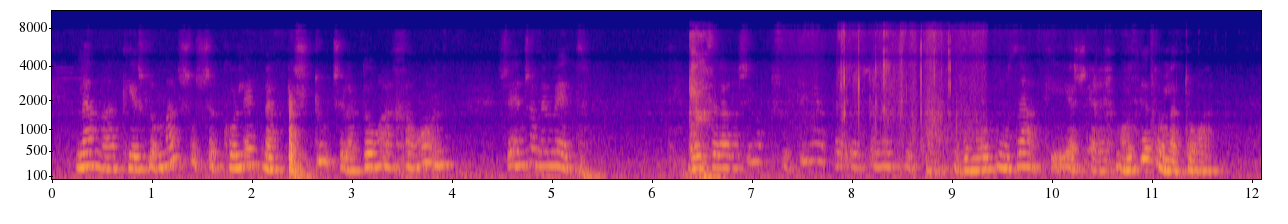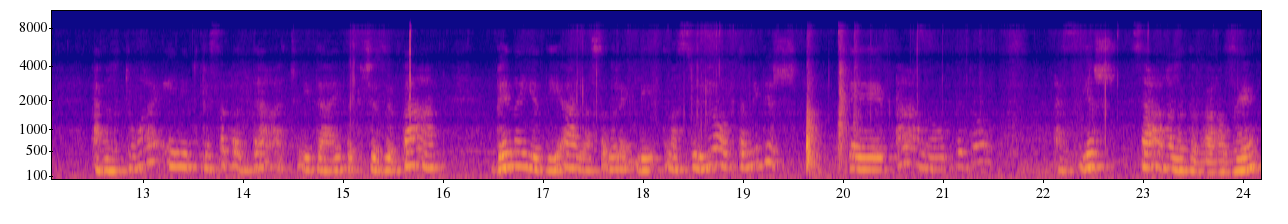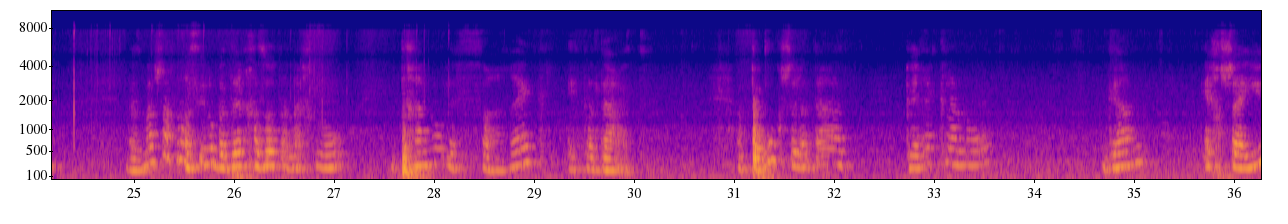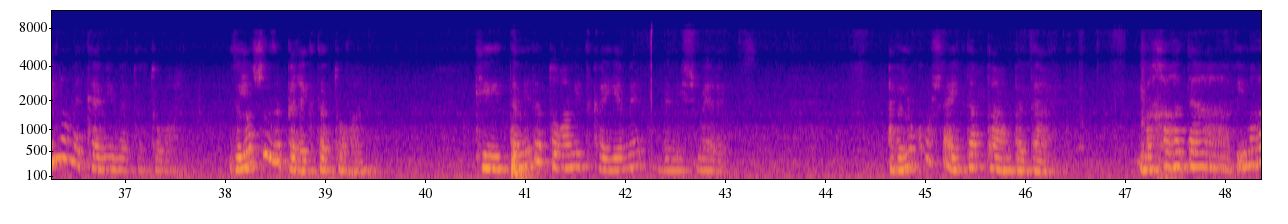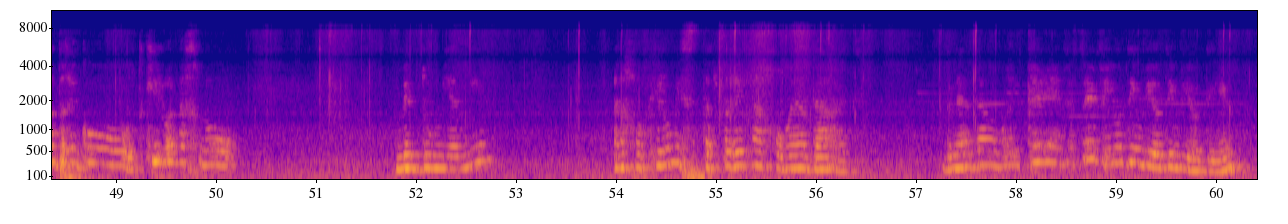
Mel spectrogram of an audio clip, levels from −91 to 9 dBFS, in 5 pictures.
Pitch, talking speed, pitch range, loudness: 205 Hz, 110 wpm, 170-235 Hz, -26 LUFS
